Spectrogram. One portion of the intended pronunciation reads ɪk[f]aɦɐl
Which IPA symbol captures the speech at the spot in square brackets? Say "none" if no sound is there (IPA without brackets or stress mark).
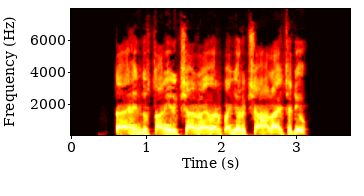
ʃ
